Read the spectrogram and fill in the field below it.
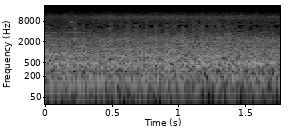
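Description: A Berlin subway train, taken late one evening to the Kudamm, rumbles steadily along the rails, a loud, continuous roar of wheels and motor noise with no voices, unbroken for the whole moment.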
